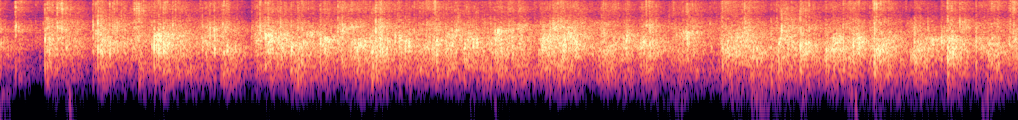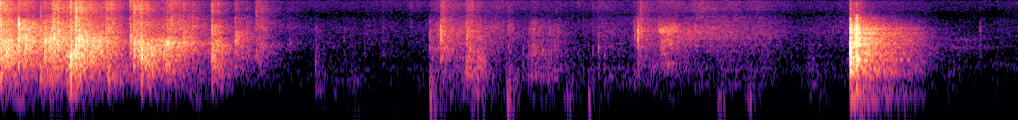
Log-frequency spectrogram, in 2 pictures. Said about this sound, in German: Gerne ihnen doch einen Applaus, wenn sie führen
